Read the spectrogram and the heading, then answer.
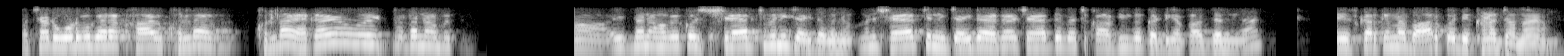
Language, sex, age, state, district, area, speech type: Punjabi, male, 45-60, Punjab, Shaheed Bhagat Singh Nagar, urban, conversation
